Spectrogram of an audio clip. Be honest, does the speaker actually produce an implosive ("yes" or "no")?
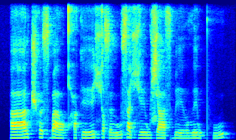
yes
